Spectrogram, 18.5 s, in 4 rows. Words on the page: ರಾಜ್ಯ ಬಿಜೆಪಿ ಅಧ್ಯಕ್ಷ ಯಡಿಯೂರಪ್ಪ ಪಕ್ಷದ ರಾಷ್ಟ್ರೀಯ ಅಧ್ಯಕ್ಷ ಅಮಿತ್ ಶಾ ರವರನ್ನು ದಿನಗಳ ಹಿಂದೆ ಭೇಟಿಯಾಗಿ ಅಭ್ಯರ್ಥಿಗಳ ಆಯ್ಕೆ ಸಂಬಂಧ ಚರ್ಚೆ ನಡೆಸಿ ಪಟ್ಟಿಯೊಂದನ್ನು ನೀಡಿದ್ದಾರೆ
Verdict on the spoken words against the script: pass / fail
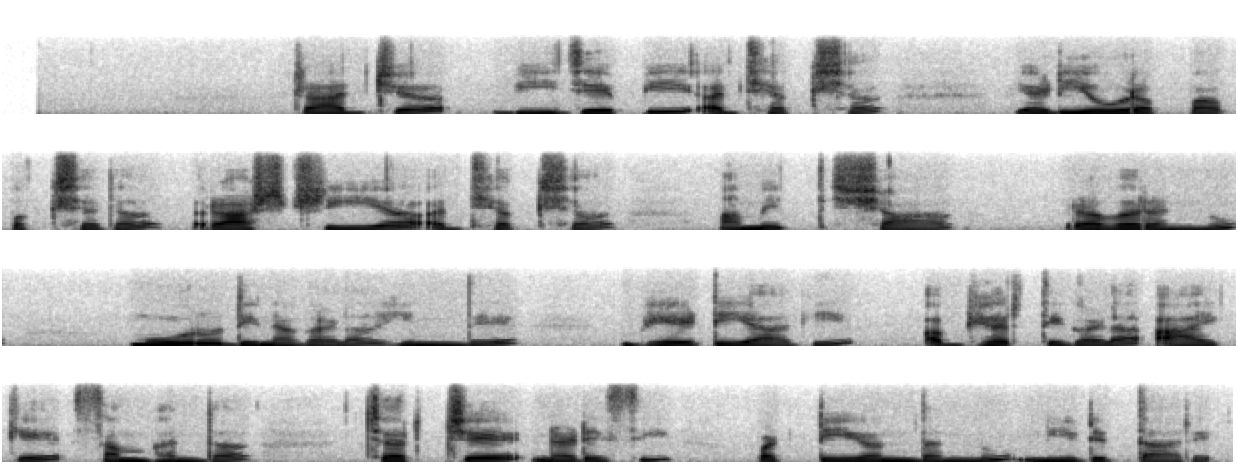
fail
